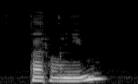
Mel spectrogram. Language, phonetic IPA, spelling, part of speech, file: Polish, [paˈrɔ̃ɲĩm], paronim, noun, LL-Q809 (pol)-paronim.wav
